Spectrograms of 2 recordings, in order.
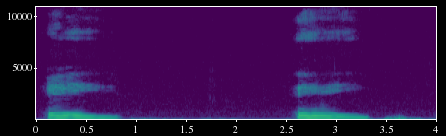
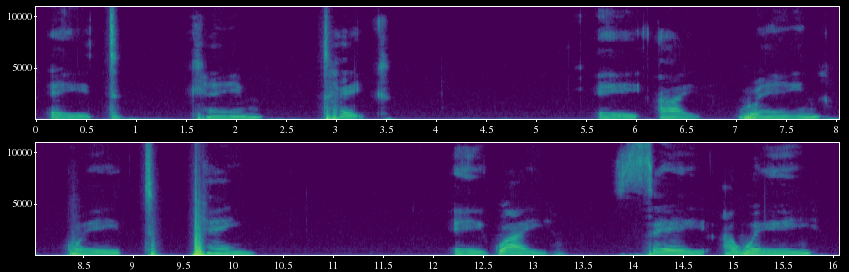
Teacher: vowel sound a the lips are not blonder they are relaxed the tongue is tense moves from the mid high to the high position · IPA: /ei/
